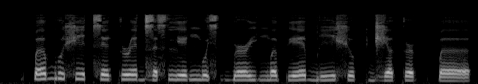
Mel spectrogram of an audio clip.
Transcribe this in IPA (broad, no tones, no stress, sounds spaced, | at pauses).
k͡p ə b u ʃ i t͡s ɪ k ɹ ɪ d͡z ə s lʲ e ŋ͡m u sʲ ɡ͡b ə˞ j ŋ͡m ə pʲ e b i ʃ u k d͡ʒ ə k ə˞ k k͡p ə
